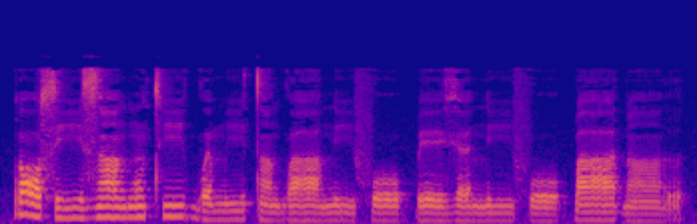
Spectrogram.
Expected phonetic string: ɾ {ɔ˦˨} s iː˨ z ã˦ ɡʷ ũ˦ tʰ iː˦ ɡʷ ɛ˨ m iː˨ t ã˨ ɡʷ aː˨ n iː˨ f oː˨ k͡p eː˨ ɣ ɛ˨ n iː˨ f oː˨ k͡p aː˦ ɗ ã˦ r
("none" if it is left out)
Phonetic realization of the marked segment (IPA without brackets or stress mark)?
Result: ɔ˦˨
